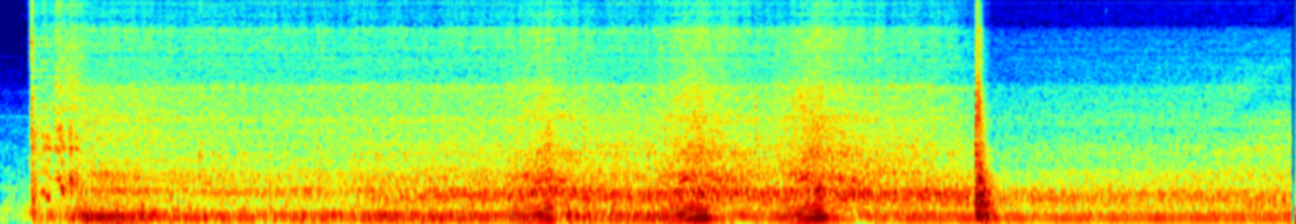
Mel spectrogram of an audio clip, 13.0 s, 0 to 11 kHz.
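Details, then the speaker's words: 2025 Volkswagen California T7 2.0 TDI 150 hp diesel four-cylinder starts and settles into a steady, ordinary diesel clatter at idle, with nothing abnormal. "Ja jednak do testu wybrałem 2.0 TDI o mocy 150 koni, który tak sobie klekoczy."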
